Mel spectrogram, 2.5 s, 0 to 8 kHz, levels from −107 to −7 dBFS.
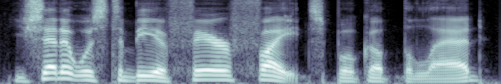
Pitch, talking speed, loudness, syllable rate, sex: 140 Hz, 310 wpm, -18 LUFS, 6.0 syllables/s, male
